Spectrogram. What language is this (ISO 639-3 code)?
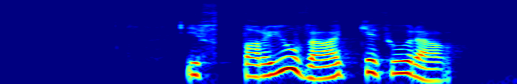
kab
